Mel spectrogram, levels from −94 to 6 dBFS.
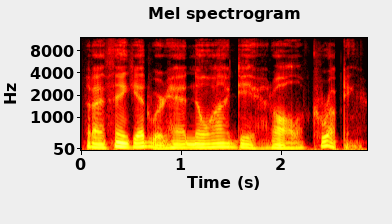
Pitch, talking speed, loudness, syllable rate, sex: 95 Hz, 250 wpm, -18 LUFS, 5.7 syllables/s, male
